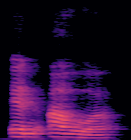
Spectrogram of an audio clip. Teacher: because the “h” is silent, so it starts with the vowel sound “ow”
